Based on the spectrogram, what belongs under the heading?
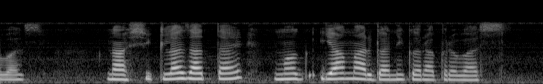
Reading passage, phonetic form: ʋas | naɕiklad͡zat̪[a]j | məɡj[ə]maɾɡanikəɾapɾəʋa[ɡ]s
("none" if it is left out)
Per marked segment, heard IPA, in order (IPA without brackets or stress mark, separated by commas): a, a, none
